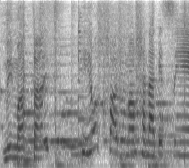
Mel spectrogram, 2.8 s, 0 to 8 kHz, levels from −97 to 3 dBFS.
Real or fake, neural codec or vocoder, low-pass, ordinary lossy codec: fake; codec, 16 kHz, 0.5 kbps, X-Codec, HuBERT features, trained on balanced general audio; none; none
